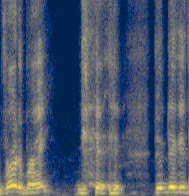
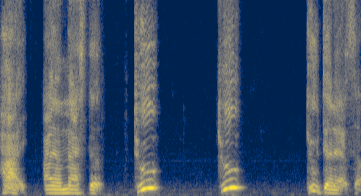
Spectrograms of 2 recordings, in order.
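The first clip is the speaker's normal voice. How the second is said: put-on, swooping martial arts master voice; 3 semitones lower than usual. Joking about a kung fu master, voicing the sensei: put-on kung fu master voice. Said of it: "his sensei name is".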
